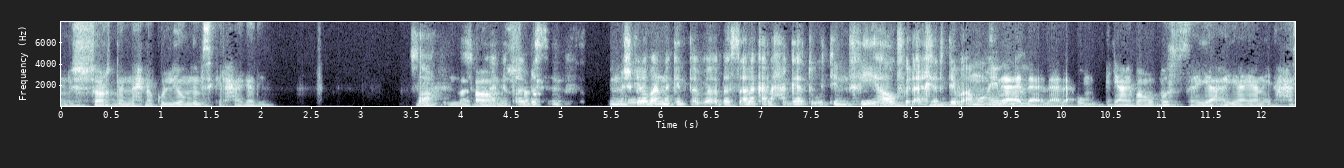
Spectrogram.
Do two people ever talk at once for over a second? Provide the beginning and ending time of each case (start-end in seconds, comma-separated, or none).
3.5-4.8, 8.1-9.7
